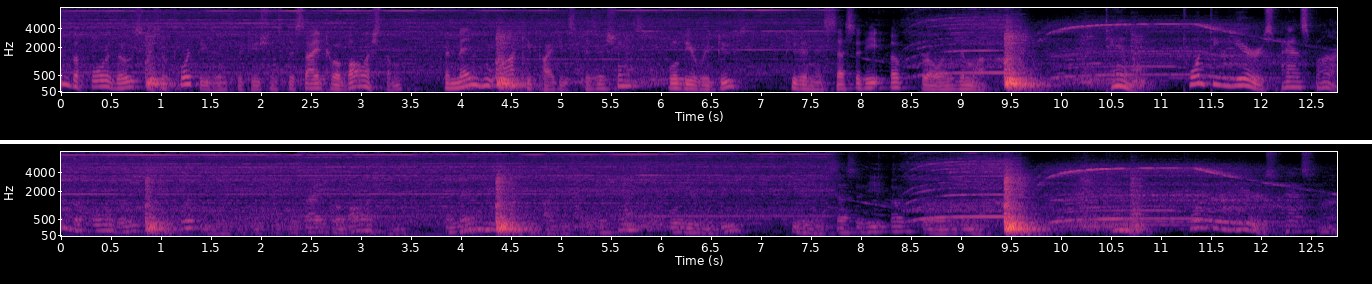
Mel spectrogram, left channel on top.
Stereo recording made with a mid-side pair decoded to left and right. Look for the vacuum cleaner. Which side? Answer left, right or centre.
right.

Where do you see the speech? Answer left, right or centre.
left.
